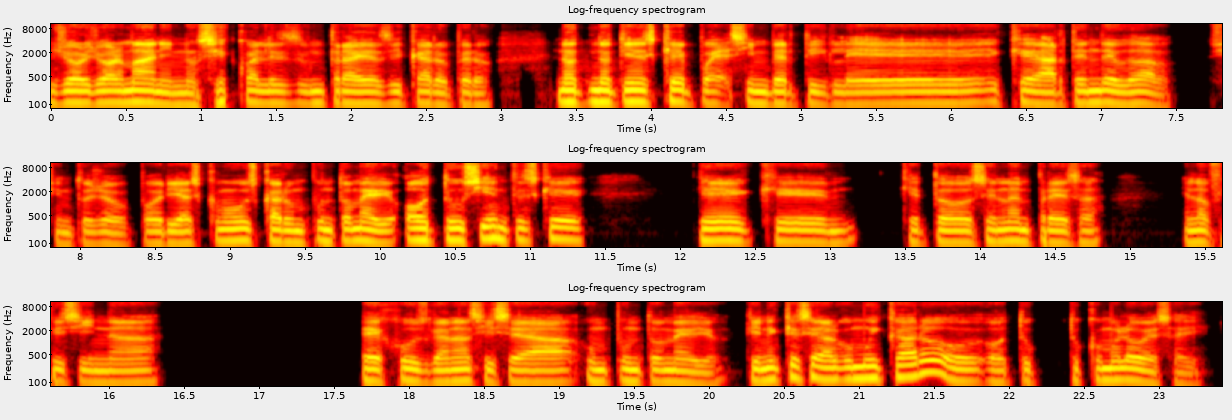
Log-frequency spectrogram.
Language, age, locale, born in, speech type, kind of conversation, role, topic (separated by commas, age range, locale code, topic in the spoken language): Spanish, 30-34, es-CO, Colombia, conversation, advice, advisor, ¿Cómo puedo dejar de sentir presión social por mostrar estatus para encajar con los demás?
